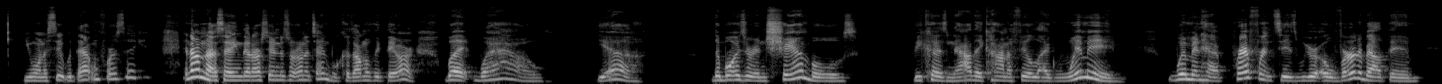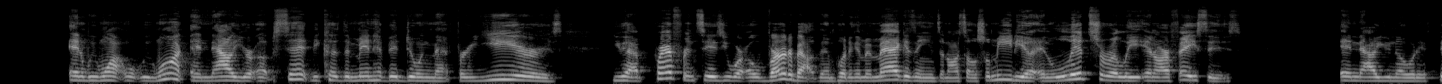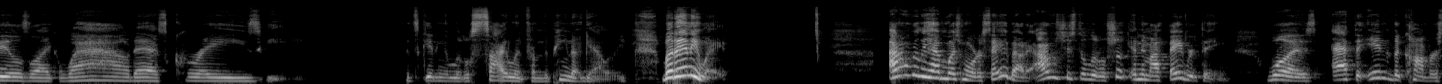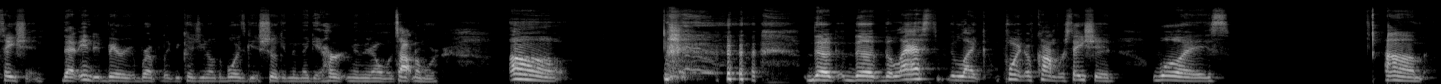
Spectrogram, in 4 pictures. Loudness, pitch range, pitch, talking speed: -26 LUFS, 165-215 Hz, 185 Hz, 180 wpm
